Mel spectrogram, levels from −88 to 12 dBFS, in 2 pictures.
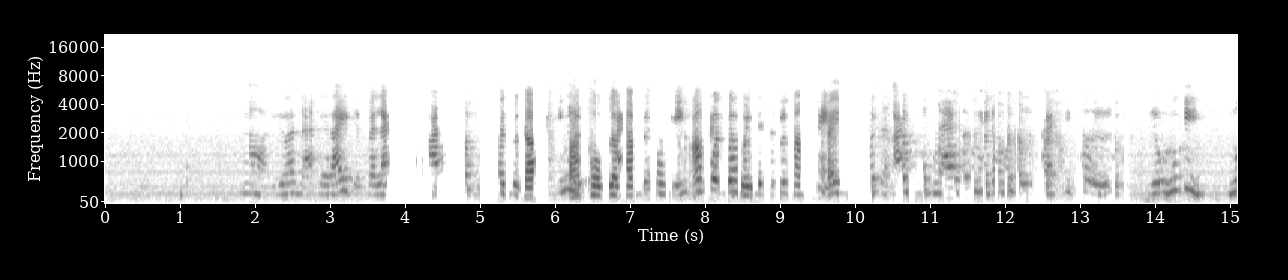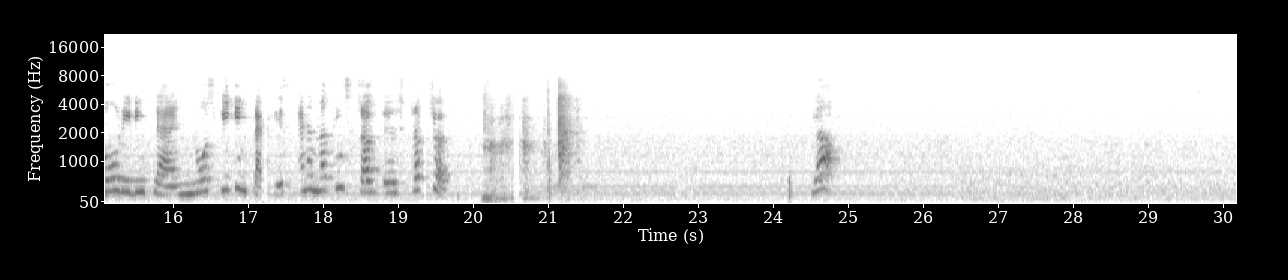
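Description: At 1.85 to 2.03 s a burst of packet loss cut out about 60 ms of the call. The receiver extended the last sound for 57 ms while fading it, so a held buzz or hiss bridges the hole and the speech resumes with that stretch missing.

From 3.73 to 13.44 s the speech is suppressed in double talk. The echo canceller likely could not tell the talker from the loudspeaker echo and pulled both down. Over around five seconds in total the voice dips, thins or drops out in pieces, by as much as about 40 dB.

Overlapping that, from 4.36 to 13.57 s, the other side's voice leaks through, likely because echo cancellation left part of the loudspeaker signal in the microphone. That second voice sits at about 5 dB above the talker.

Short concealed packet loss occurs at 11.06, 12.28, 14.26 and 19.32 s, each a gap of 20 to 40 ms that the decoder filled with 21 to 39 ms of continued sound. Each one is heard as a brief smear or wobble, and a consonant can disappear.

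Two more bursts of packet loss follow at 17.16 to 17.24 s and 20.52 to 20.60 s. Each drops about 60 ms, which is covered by roughly 58 ms of fading continuation, leaving a buzz or hiss before the speech jumps ahead.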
